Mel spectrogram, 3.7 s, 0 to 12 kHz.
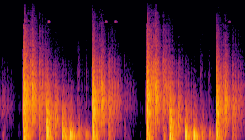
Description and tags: br-130bpm-A-Rim
this is a white noise - and maybe a rimshot from the novation drumstation909 soundbank (i dont remember) - filtered through a moog filter with some extra processing.
recordings is done with ableton live sequencer software digital processing of white noise.
moog-filter, lopass, rim-shot, noise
